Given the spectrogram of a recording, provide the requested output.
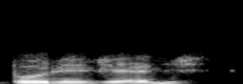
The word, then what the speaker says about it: Buttigieg: I actually looked that up. That is how you say his last name, Buttigieg.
